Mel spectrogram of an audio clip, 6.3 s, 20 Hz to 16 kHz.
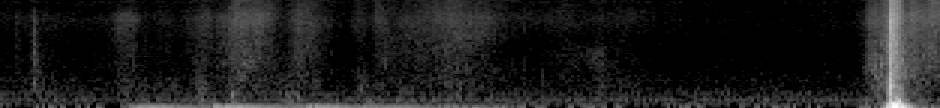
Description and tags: Body Hits 3 03
Punching or smacking of a body
hit, impact, thud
